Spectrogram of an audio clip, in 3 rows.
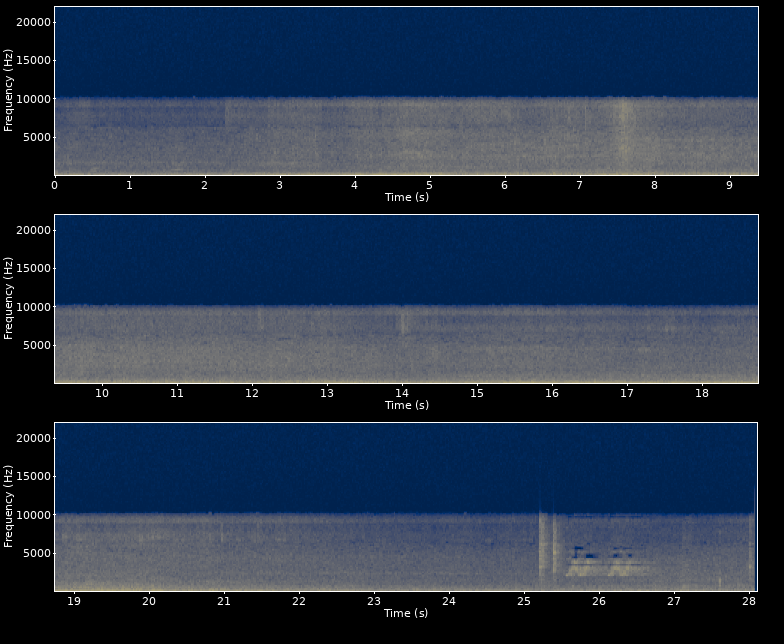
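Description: R160B subway train running on an elevated track: a low rumble with a rising motor whine a few seconds in. It grows loudest past the middle, then drops away and fades toward the end.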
